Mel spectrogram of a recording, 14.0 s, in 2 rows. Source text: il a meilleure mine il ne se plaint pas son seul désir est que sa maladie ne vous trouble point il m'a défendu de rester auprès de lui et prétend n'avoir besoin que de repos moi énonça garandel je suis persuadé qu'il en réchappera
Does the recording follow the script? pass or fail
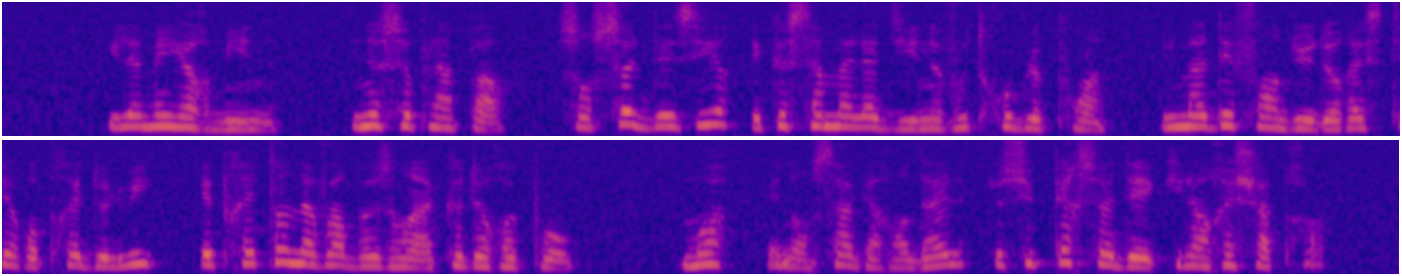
pass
